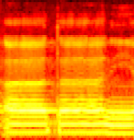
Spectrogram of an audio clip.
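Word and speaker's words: آتانِ: Cara yang pertama dibaca dengan atan. Nah, jadi huruf ya-nya tidak dibaca ya, huruf ya-nya tidak dibaca, itu cara yang pertama.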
